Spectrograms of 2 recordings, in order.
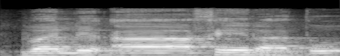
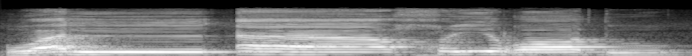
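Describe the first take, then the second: First: आखिरतु spoken as aa-khe-ra-to, thin letters; wrong khe sound. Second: आखिरतु slowly chanted with heavy khi and ra; correct thick letters. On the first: Teacher shows the mistake, आखिरतु with thin khe. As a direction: say वल आखिरतु in talking voice with e vowel. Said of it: "खे नहीं पढ़ेंगे". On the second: Teacher models for students, आखिरतु slow and thick. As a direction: recite वल आखिरतु, long aa, no bounce on l. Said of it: "खा और रा को मोटी आवाज़ से". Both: Shown as a demonstration.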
